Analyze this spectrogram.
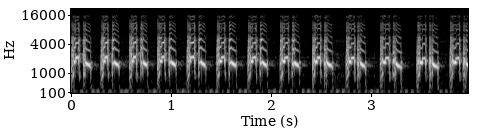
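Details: Grey francolin, known as Dakhni teetar, calling in a fast, steady series of loud, harsh, ringing notes, about three per second. Each note is a rich, nasal burst that falls slightly at the end, repeated without pause.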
